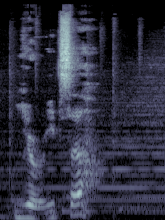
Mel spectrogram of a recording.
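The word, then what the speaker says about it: Jeritza: do have suspicions about your Itza that's how you say his name your Itza there's something about how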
